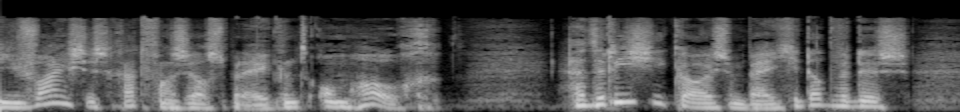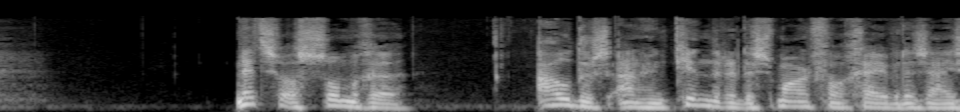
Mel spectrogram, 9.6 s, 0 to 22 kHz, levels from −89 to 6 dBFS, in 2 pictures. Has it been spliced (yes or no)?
no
